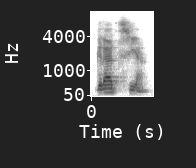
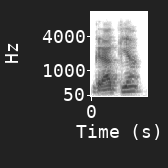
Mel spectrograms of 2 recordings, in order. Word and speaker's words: gratia: Pero hay otros casos en los cuales se suaviza la T, esa pronunciación de la T, como les decía recién en la palabra gracia, digamos, ¿no? Gratia, latín clásico, gracia en latín eclesiástico.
